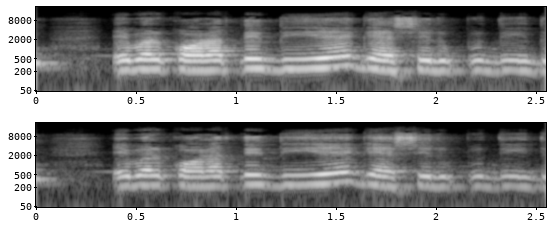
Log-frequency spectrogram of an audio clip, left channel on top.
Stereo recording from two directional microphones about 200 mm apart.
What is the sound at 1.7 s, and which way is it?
Speech, 30° left (ahead or behind).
